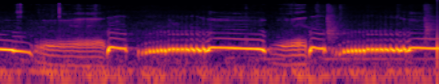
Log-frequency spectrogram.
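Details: Spotted dove call meant as a trapping lure: a falling note, then long steady coos with a throbbing, tremulous quality, interrupted by short choppy stuttered sounds.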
